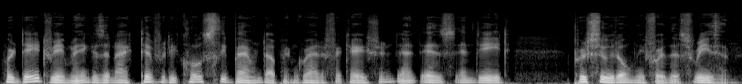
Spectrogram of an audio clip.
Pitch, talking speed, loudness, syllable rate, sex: 90 Hz, 155 wpm, -18 LUFS, 4.9 syllables/s, male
